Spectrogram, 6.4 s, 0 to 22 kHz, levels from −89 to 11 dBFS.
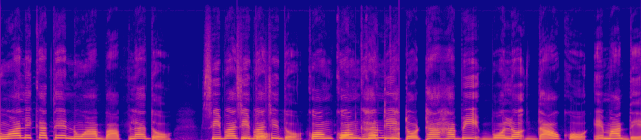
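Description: From 2.37 to 3.99 s the speech carries a doubled audio track: a second copy at about equal level trails roughly a third of a second behind, likely from a parallel capture path.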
